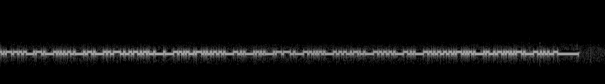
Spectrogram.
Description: RTTY (75 baud, 170 Hz shift), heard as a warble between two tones, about 1650 Hz centre. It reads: … VERWALTUNG BEFINDET SICH IN WIESBADEN.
